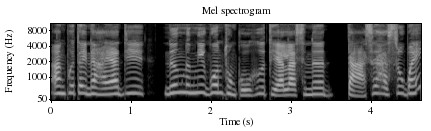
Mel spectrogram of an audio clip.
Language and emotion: Bodo, disgusted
